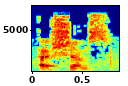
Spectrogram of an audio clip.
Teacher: А когда говорим «Аш-Шамс», «лям» входит в «шин», и «шин» удваивается. Значит, «лям» здесь не произносится. · Term: Алляму Шамсия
